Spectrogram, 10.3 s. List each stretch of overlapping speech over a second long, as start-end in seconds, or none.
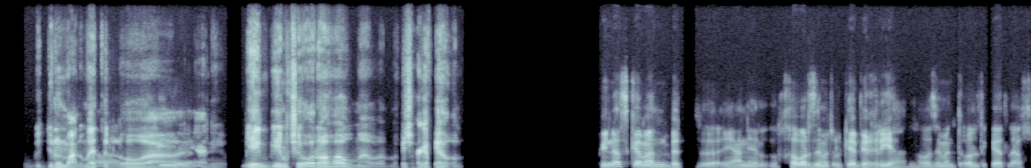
none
